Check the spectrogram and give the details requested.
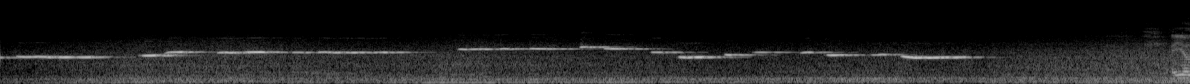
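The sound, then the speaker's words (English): A man whistles the nursery-rhyme melody 'The Farmer in the Dell' in clear, steady, sing-song notes for about ten seconds, over a constant low background rumble. “He he whistles Farmer in the Dell when he's sort of off of course, on one yeah. of his missions.”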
